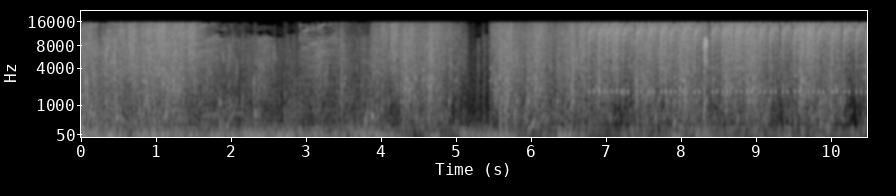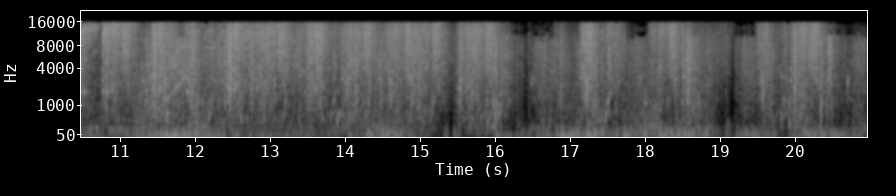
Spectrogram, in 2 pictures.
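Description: Cartoonish popping sounds crackle rapidly and without pause.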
